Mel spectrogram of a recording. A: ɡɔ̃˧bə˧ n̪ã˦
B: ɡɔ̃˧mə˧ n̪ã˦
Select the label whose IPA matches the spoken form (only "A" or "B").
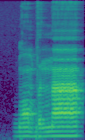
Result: A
